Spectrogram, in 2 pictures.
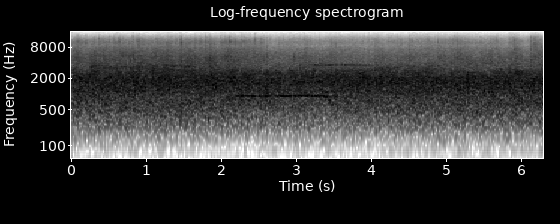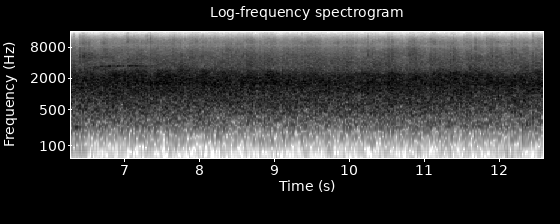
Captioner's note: applause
